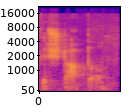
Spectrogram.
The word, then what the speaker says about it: Gestapo: it's so associated with the German that I do think people know to pronounce that correctly with the SH sound, Gestapo.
